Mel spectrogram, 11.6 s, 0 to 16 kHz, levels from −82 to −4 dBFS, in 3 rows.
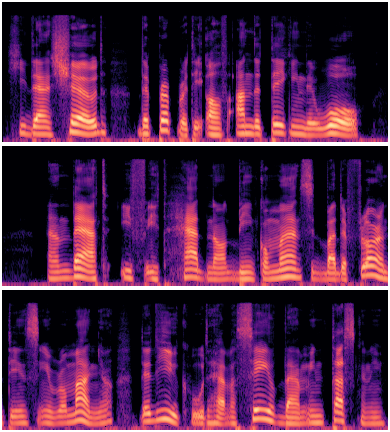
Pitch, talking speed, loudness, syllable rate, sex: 145 Hz, 155 wpm, -20 LUFS, 4.7 syllables/s, male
